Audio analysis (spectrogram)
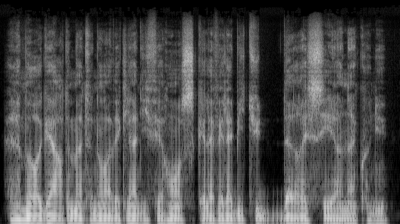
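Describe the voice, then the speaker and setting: A man narrating a first-person dramatic story in a grave, measured manner. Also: rumbling low, fairly even intonation, breathy edge, dry recording, clean studio sound. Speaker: audiobook narrator.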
